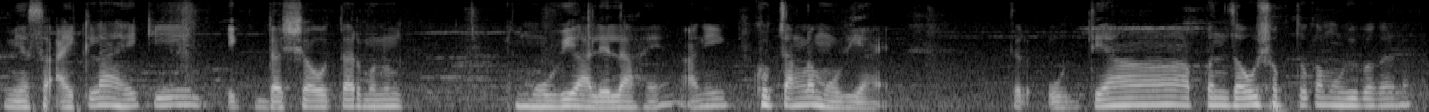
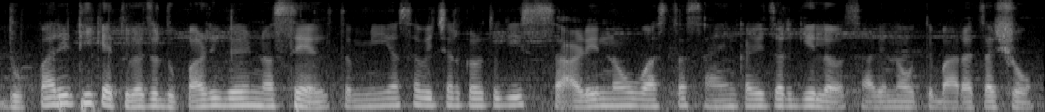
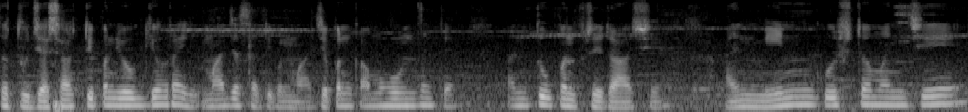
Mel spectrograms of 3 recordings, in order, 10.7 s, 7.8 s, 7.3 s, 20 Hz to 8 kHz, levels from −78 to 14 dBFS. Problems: constant background noise, background conversations at intervals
